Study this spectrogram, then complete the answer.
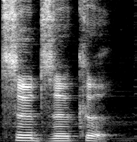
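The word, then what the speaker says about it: つづく: And that's pronounced tsuzuku, or to be continued.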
